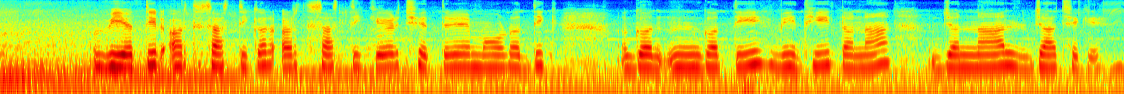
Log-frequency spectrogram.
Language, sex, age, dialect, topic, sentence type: Magahi, female, 18-24, Northeastern/Surjapuri, banking, statement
